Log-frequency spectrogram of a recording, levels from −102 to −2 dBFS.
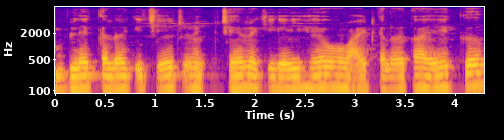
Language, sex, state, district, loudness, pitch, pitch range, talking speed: Hindi, male, Jharkhand, Jamtara, -15 LUFS, 110 Hz, 105-110 Hz, 195 wpm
